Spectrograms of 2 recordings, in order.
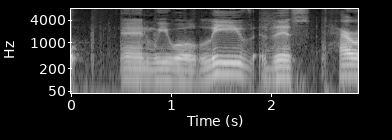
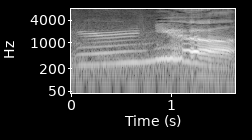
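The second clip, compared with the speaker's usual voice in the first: excited whoop; 12 dB louder than usual. Real, not acted. Cheering a jump in game.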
